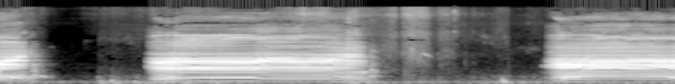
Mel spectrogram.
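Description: A buffalo gives long, deep, droning moos, one drawn out for over two seconds.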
